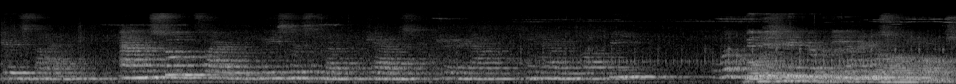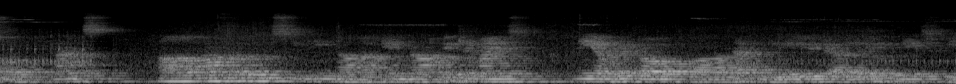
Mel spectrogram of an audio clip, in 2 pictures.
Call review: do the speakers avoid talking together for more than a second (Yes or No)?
No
